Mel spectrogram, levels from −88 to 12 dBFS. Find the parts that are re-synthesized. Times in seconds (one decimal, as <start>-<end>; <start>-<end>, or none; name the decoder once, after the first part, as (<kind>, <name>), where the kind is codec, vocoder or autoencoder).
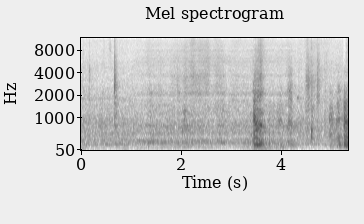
1.1-4.3 (codec, SNAC)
